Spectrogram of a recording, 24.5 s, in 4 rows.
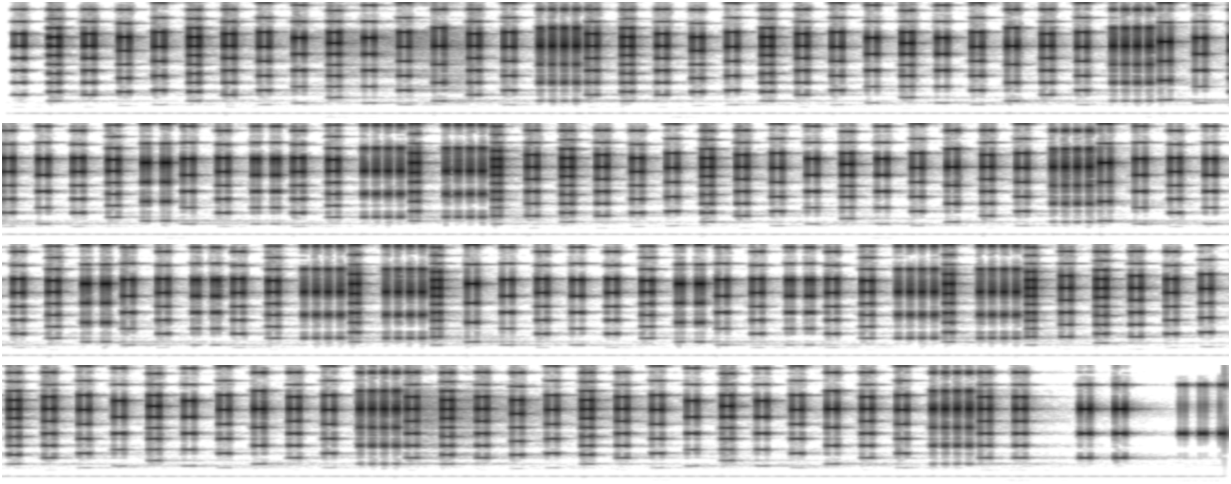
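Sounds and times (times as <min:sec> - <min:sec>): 
Nokia mobile phone ringtone: 0:00.0 - 0:24.5.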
